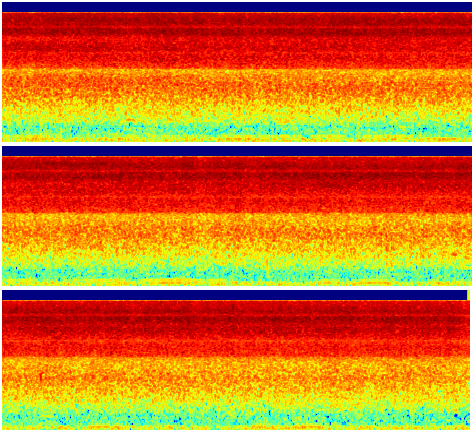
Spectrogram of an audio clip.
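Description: Fountain water jets spraying and splashing: a steady, loud rushing hiss, with a low hum beneath it.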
